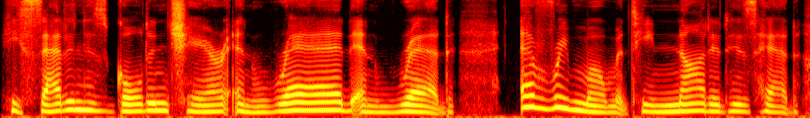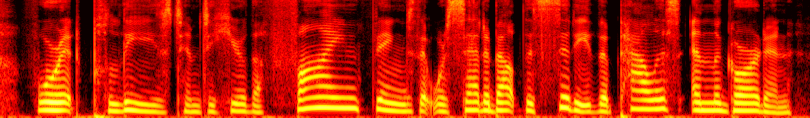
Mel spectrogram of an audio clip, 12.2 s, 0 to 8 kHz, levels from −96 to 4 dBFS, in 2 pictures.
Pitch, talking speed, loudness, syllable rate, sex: 185 Hz, 180 wpm, -19 LUFS, 4.3 syllables/s, female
